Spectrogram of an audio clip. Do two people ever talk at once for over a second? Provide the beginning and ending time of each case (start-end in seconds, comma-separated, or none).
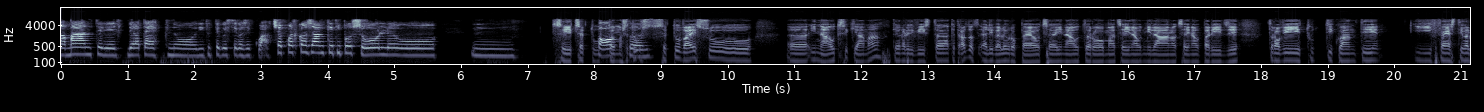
none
